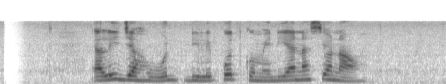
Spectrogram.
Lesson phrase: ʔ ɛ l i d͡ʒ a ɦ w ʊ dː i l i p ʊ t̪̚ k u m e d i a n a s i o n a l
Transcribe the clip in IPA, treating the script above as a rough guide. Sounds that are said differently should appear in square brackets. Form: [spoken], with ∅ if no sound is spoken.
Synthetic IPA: ʔ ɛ l i d͡ʒ a ɦ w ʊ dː i l i p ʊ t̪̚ k u m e d i a n a s i o n a l

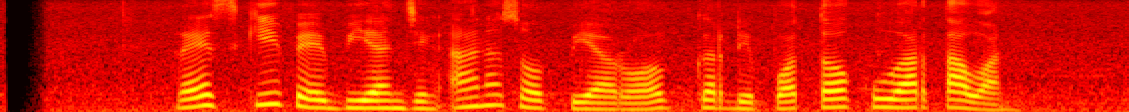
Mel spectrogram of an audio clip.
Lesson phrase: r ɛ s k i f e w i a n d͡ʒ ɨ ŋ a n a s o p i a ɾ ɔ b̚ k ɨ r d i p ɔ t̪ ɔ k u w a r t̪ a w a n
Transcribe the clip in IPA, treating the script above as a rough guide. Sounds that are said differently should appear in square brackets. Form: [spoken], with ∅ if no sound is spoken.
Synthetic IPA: r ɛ s k i f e [b] i a n d͡ʒ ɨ ŋ a n a s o p i a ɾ ɔ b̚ k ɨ r d i p ɔ t̪ ɔ k u w a r t̪ a w a n

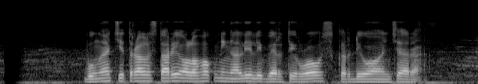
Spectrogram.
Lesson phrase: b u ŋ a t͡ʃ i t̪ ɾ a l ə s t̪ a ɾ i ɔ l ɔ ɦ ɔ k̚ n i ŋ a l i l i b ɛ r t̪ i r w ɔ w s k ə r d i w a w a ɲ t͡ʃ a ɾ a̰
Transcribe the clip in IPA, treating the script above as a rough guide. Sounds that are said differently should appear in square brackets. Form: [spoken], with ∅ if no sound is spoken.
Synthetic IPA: b u ŋ a t͡ʃ i t̪ ɾ a l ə s t̪ a ɾ i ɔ l ɔ ɦ ɔ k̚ n i ŋ a l i l i b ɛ r t̪ i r w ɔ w s k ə r d i w a w a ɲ t͡ʃ a ɾ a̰

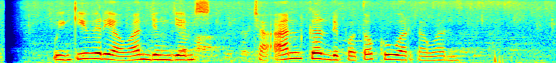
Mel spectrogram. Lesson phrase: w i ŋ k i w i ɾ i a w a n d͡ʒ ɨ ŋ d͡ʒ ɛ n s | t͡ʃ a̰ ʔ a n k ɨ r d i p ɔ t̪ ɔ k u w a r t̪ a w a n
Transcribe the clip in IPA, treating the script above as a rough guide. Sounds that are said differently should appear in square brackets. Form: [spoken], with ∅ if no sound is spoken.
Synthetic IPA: w i ŋ k i w i ɾ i a w a n d͡ʒ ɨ ŋ d͡ʒ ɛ [m] s | t͡ʃ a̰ ʔ a n k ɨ r d i p ɔ t̪ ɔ k u w a r t̪ a w a n

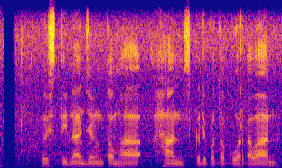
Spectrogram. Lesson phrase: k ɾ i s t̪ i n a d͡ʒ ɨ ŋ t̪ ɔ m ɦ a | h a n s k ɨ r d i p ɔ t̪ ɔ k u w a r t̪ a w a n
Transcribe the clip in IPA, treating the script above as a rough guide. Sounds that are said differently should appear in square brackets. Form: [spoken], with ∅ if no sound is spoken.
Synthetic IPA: k ɾ i s t̪ i n a d͡ʒ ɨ ŋ t̪ ɔ m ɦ a | h a n s k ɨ r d i p ɔ t̪ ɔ k u w a r t̪ a w a n

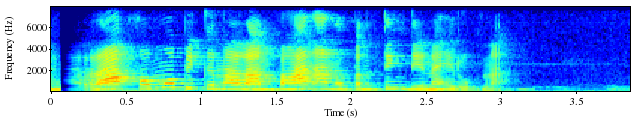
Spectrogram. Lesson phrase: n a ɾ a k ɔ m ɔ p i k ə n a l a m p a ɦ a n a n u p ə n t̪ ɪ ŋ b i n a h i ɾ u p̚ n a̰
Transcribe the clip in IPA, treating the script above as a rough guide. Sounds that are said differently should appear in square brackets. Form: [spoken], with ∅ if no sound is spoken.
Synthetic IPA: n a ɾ a k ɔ m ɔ p i k ə n a l a m p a ɦ a n a n u p ə n t̪ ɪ ŋ [d] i n a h i ɾ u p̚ n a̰

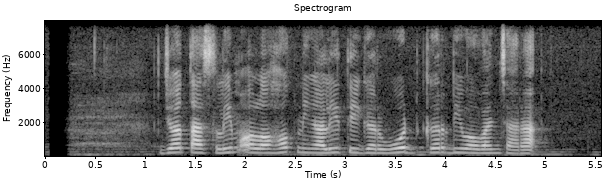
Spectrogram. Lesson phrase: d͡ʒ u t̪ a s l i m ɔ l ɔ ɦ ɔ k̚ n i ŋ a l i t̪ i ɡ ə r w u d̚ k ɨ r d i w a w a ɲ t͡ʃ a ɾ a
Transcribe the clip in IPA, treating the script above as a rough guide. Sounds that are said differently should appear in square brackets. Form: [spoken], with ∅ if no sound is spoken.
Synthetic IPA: d͡ʒ [ɔ] t̪ a s l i m ɔ l ɔ ɦ ɔ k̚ n i ŋ a l i t̪ i ɡ ə r w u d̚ k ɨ r d i w a w a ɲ t͡ʃ a ɾ a

